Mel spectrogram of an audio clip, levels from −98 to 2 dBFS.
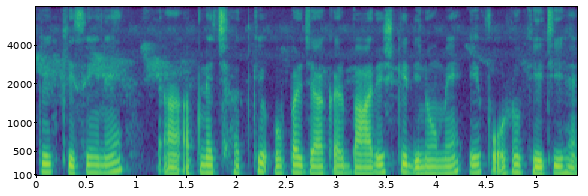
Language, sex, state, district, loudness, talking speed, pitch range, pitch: Hindi, male, Tripura, West Tripura, -20 LUFS, 175 wpm, 120-135 Hz, 130 Hz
